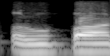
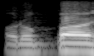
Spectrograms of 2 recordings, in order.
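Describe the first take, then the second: First: The vowel after the r is long. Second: The vowel after the r is short. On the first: The speaker calls it wrong. "ਇਹਨੂੰ ਰੂਪਾ ਨਹੀਂ" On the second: The speaker calls it right. "ਰੂਪਾ ਹੀ ਉਚਾਰਨ ਕਰਨਾ, ਕਿਉਂਕਿ ਰਾਰੇ ਨੂੰ ਔਂਕੜ ਹੈ।"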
